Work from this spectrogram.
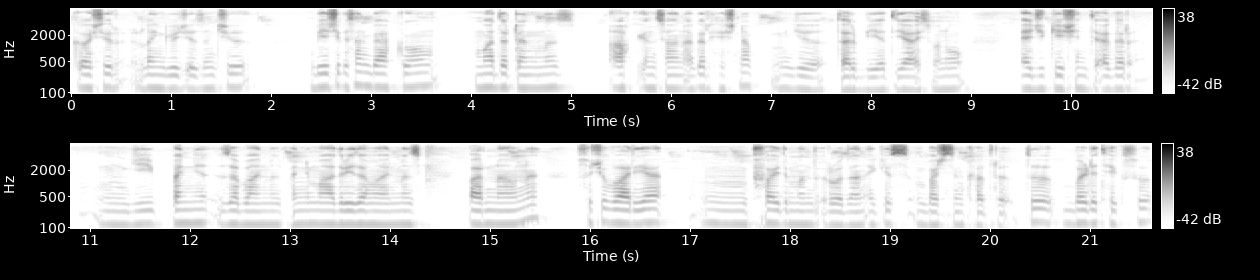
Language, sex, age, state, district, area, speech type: Kashmiri, male, 18-30, Jammu and Kashmir, Pulwama, rural, spontaneous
